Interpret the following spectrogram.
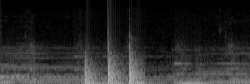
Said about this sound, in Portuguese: três batidas, fortes, vindas diretamente do armário, reverberaram no quarto.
